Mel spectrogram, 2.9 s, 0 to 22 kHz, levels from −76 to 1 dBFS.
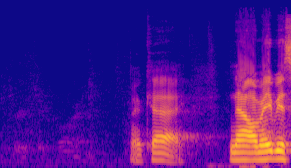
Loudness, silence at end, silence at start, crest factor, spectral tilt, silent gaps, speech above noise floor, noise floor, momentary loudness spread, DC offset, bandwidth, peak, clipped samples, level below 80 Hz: -12 LUFS; 0 s; 1.3 s; 16 dB; -4.5 dB/octave; none; 42 dB; -54 dBFS; 21 LU; under 0.1%; 16.5 kHz; 0 dBFS; 0.2%; -58 dBFS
